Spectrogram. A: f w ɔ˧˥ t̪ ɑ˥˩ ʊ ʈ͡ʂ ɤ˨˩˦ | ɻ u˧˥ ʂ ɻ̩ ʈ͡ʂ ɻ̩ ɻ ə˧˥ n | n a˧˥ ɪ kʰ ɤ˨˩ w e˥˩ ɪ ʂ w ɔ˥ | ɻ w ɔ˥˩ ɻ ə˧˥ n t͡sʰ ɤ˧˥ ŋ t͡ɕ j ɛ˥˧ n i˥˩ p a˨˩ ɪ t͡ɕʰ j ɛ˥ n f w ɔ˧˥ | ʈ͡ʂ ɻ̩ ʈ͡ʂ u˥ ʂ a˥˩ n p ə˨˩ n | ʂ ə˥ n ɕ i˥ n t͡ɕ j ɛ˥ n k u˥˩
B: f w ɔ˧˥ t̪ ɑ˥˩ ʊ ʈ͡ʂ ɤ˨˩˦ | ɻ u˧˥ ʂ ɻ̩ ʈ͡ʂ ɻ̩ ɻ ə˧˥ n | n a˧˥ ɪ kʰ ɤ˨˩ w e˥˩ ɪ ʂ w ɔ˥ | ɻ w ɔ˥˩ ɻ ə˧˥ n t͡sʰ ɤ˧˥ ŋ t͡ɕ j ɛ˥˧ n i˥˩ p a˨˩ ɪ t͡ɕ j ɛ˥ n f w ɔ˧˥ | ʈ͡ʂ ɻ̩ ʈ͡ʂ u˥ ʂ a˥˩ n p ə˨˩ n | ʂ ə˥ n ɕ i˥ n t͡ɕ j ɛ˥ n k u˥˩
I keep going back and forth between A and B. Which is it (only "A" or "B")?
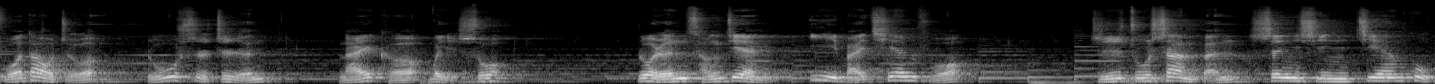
A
